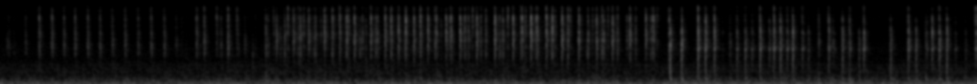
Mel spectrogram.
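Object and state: Plastic jar tapped with nails.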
